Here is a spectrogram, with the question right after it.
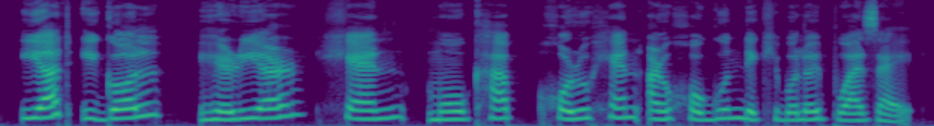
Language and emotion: Assamese, neutral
